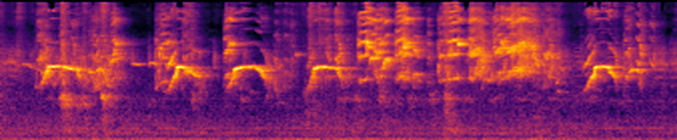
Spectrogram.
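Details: Lovebirds active after nest boxes are added, giving shrill, arched chirps that rise and fall, repeated in quick bursts roughly every second over a dense hiss of overlapping high calls from several birds.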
